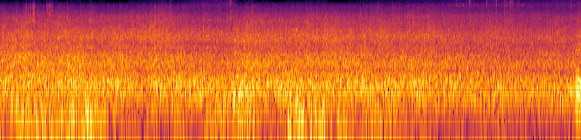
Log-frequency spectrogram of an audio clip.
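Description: A river current rushes steadily through a mountain setting on the Kern River, a close, broad, continuous wash of flowing water with some wind buffeting and no voices.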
